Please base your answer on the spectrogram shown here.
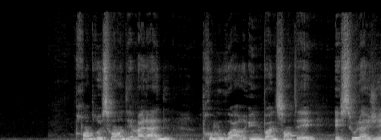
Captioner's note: speaks in foreign language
